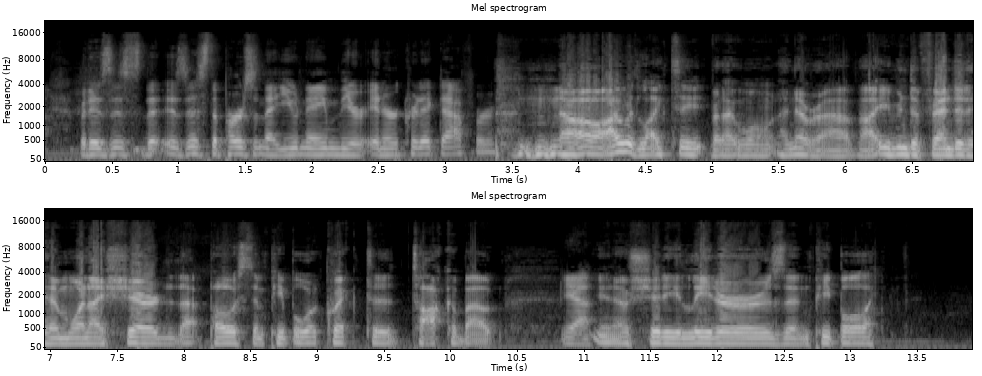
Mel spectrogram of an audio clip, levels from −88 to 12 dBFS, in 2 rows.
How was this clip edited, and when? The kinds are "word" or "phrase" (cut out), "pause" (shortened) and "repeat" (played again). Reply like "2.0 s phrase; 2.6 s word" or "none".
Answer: 5.0 s phrase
